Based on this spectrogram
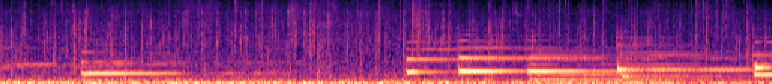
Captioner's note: somber music; flames crackling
